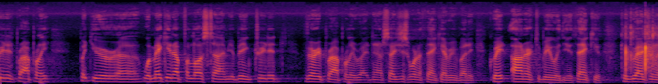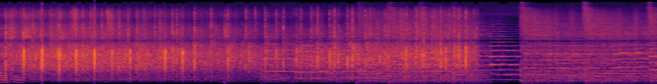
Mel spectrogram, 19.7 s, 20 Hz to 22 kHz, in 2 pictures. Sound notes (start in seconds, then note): 9.3 applause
